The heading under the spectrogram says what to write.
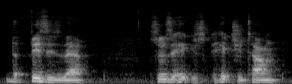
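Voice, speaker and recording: A man giving a casual snack review in a halting, rambling way, often repeating himself. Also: fairly low pitch, a little mellow. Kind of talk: casual product review chat. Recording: noticeable background noise.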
